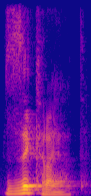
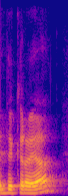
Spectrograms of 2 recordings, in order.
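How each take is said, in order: First: "zikrayat" opening on a clear z; dialect pronunciation. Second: "dhikrayat" opening on a voiced th; preserved th pronunciation. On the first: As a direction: say "zikrayat" with z, not th. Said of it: "also you will hear people say". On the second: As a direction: say "dhikrayat" with th, not z. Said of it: "you will hear people say dhikrayat". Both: Shown as a demonstration.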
